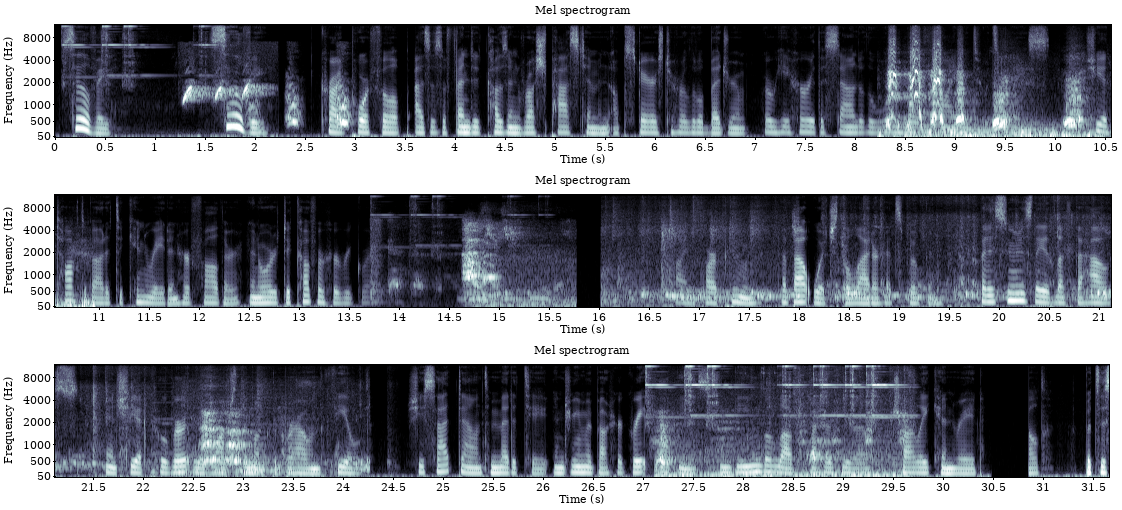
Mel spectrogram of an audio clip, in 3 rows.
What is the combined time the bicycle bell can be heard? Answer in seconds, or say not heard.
6 s.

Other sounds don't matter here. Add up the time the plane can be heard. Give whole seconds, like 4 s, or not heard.
not heard.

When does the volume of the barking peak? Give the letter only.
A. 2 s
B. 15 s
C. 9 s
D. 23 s
C.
